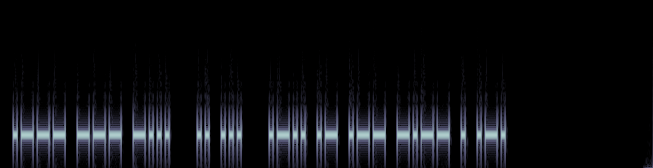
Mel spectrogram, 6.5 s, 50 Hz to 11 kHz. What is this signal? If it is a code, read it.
Morse code, heard as a keyed tone, about 39 wpm, 700 Hz. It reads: JOB IS LAWYER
